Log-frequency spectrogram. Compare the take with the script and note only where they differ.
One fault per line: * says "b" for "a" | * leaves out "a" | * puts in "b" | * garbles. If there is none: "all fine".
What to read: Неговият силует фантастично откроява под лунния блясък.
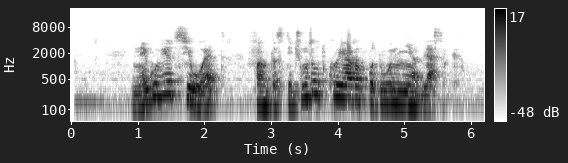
all fine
